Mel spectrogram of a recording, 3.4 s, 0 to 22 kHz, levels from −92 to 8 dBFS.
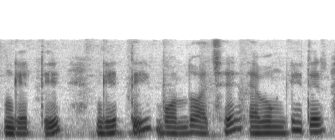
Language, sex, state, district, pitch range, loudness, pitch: Bengali, male, Tripura, West Tripura, 130-165 Hz, -15 LUFS, 140 Hz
